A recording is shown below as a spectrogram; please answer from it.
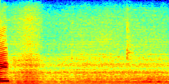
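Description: Steady, even hum of vinyl record pressing machinery, with faint steady tones and no distinct strokes.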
